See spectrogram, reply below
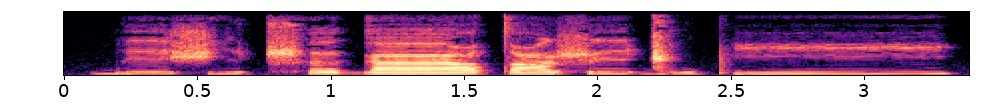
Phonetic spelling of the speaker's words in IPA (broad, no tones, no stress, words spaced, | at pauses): bɪːʃi̤ ʈ͡ʂʰɜɡaː tˤɜʂ ɪːɡ͡ǁupʼiː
